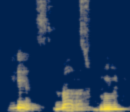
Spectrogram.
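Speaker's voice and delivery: ordinary delivery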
